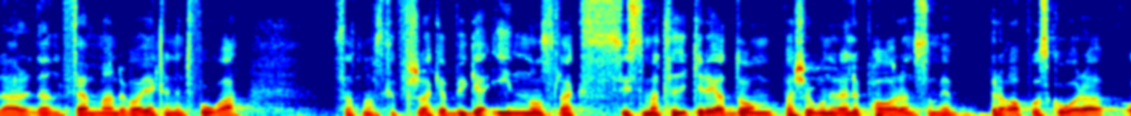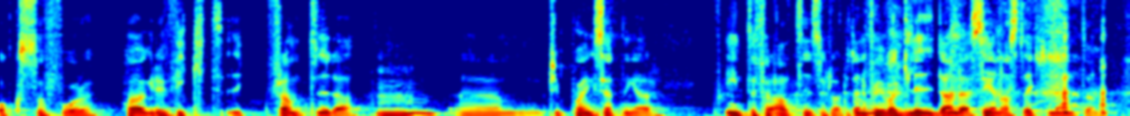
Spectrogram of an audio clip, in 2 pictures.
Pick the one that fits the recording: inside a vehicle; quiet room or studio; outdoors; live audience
live audience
